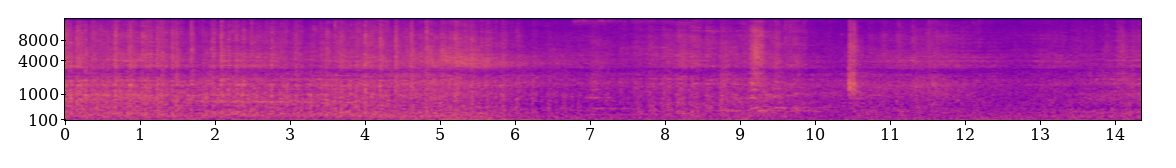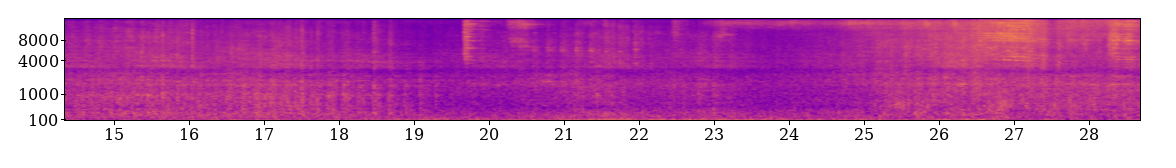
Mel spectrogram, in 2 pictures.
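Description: Freight train cars, covered hoppers and tank cars, rolling past at close range: a steady rumble and clatter of steel wheels on the rails, with a heavier low rumble about three quarters of the way through.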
